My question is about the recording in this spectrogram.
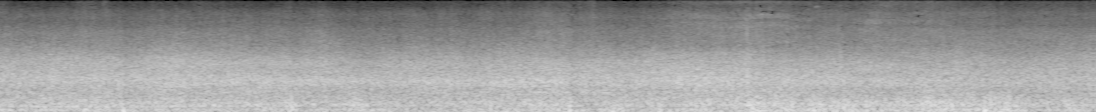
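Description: Steady traffic noise from a multi-lane freeway: the tyres and engines of many passing cars blend into one continuous rush.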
